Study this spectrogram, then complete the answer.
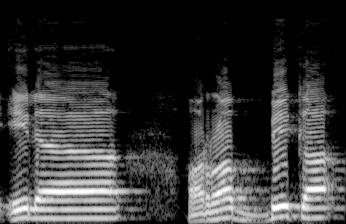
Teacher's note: رَبِّكَ کی را کو پر پڑھا جائے گا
